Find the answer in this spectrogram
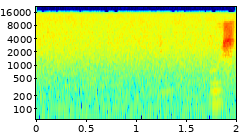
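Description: Steady hiss of a recording's background noise, with a low steady hum beneath it. A speaking voice comes in near the end.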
